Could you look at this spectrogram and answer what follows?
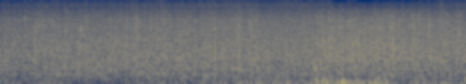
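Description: Steady rain falls on a lake during a fly-fishing trip in the Okanagan/Thompson region, giving a soft, even hiss throughout with a couple of faint thumps partway through.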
